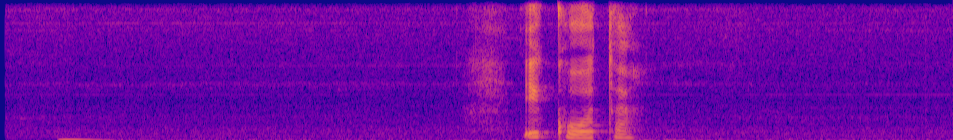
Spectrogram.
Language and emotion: Russian, neutral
